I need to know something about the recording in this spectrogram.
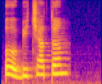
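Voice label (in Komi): "ӧбичатӧм", Komi, female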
